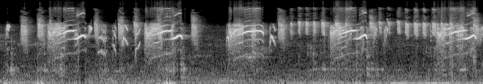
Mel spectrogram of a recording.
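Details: Crested jay producing rough, grating chatter with sharp whistled upslurs, in several loud bursts and one distinct silent break.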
